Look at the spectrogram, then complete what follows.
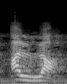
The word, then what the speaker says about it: Allah: God Almighty as Allah they write it as IA but when to pronounce it we have to tell them pronounce it as Allah hope the answer the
